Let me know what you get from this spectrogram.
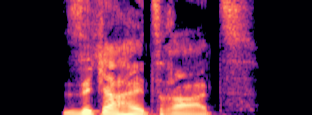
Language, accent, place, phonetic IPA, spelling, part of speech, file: German, Germany, Berlin, [ˈzɪçɐhaɪ̯t͡sˌʁaːt͡s], Sicherheitsrats, noun, De-Sicherheitsrats.ogg
- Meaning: genitive singular of Sicherheitsrat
